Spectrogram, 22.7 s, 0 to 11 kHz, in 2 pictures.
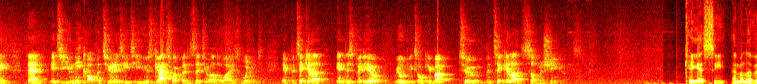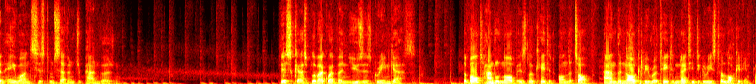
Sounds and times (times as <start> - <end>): Music: 0.0 - 6.5, 9.6 - 22.7
Speech: 0.0 - 8.8, 10.3 - 13.2, 15.6 - 17.6, 18.3 - 22.7.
